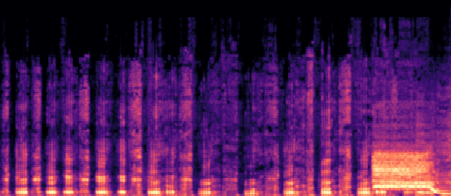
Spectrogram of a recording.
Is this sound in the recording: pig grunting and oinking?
yes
